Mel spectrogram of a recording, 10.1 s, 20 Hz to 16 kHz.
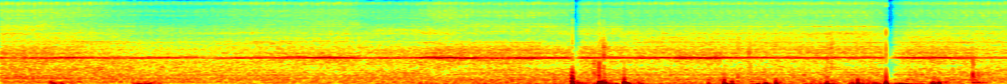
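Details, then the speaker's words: BMW E46 M52TU idling after DISA valve replacement: smooth, even idle with a steady faint whistle and no misses or hunting; knocks near the end are handling; normal idle. "เราสามารถติดเครื่องแล้วก็ลองถอดปลั๊กได้นะครับเพื่อทดสอบดูว่ามันยังใช้งานได้อยู่หรือเปล่านะครับ"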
